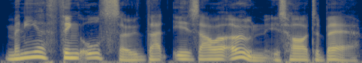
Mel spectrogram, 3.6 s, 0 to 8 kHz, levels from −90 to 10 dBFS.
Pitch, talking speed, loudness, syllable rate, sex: 125 Hz, 200 wpm, -19 LUFS, 4.0 syllables/s, male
